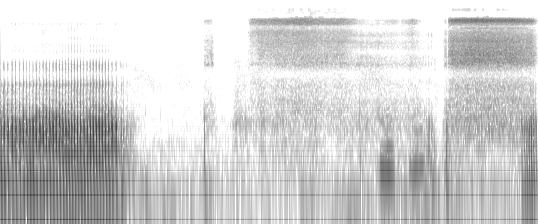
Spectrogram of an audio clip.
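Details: Pug Murphy asleep with tongue sticking out, giving a loud, fluttering, rattling snore, then quieter hissing breaths through the nose and mouth; snoring in a flat-faced dog.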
